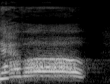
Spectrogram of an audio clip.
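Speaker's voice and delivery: mock very high-pitched scream at full volume. Retelling bursting through the door at night: retelling a scream at the top of lungs. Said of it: "I screaming at the top of my lungs".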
